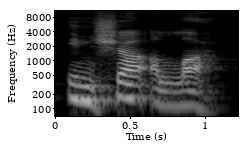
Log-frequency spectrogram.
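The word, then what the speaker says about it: insya-Allah: a they pronounce it they pronounce the s y the way we pronounce sh so they they can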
